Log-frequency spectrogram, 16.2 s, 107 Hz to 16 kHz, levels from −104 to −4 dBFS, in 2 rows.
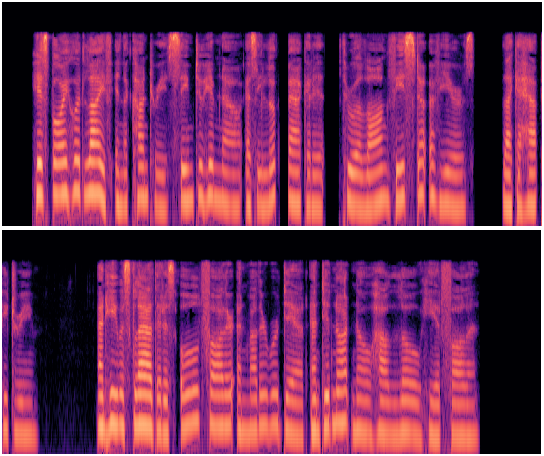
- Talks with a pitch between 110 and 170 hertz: No, medium, 185 Hz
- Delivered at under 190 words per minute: Yes, average, 175 wpm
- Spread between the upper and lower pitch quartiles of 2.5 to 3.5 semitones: Yes, average, 2.9 semitones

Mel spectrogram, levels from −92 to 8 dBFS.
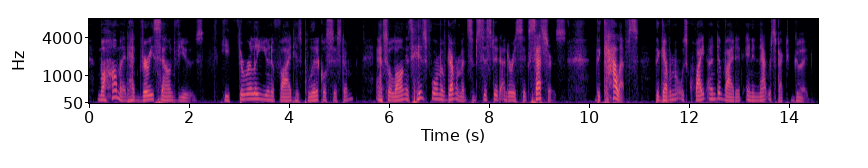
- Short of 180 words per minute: Yes, average, 150 wpm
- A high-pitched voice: No, medium, 140 Hz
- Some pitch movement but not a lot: Yes, average, 4.6 semitones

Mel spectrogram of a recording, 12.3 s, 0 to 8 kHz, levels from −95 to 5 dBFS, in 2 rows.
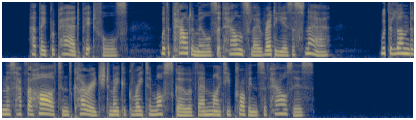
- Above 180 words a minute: No, average, 160 wpm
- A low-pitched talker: No, high, 205 Hz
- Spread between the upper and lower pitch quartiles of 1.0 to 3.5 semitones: No, average, 4.7 semitones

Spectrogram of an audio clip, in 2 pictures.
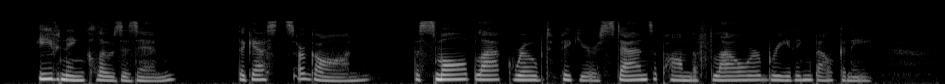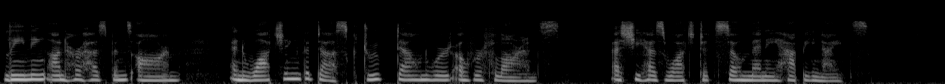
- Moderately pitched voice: No, high, 200 Hz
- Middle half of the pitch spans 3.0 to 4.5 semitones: No, narrow, 2.5 semitones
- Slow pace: Yes, slow, 130 wpm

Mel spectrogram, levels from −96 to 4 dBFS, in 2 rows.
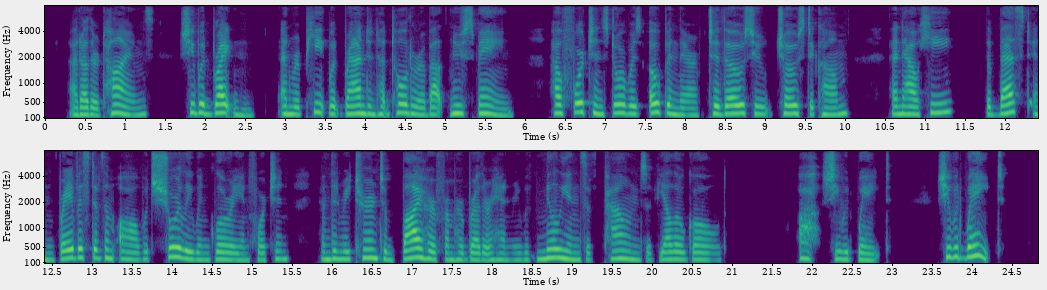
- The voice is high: Yes, high, 195 Hz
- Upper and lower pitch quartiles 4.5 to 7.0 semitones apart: No, average, 3.1 semitones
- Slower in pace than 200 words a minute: Yes, average, 165 wpm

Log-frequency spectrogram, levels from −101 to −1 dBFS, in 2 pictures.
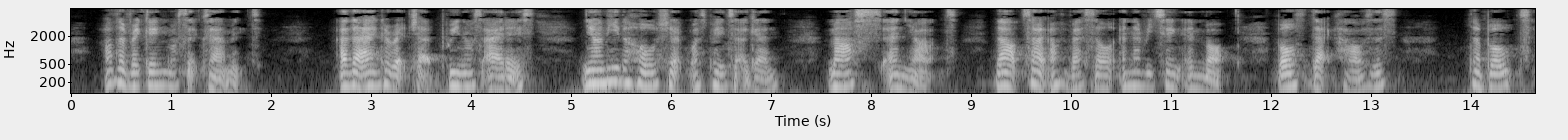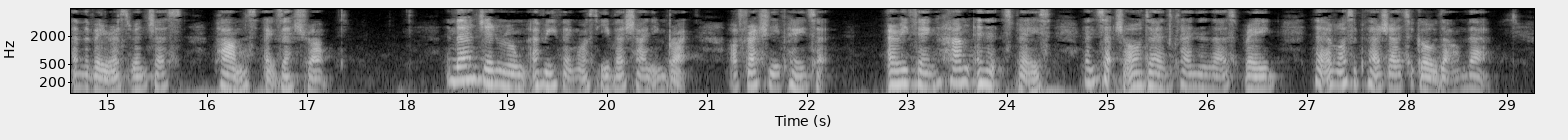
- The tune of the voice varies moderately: Yes, average, 4.0 semitones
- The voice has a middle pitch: Yes, medium, 155 Hz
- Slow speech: No, average, 150 wpm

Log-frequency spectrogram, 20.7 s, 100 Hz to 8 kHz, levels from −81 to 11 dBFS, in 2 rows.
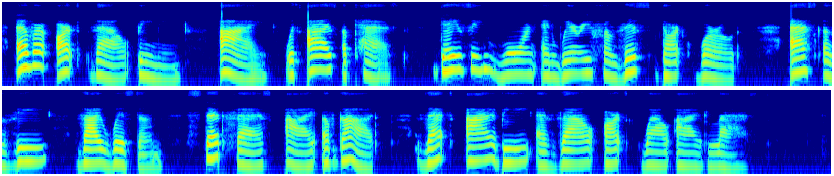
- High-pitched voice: No, medium, 180 Hz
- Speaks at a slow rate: Yes, slow, 100 wpm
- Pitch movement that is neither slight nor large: Yes, average, 4.3 semitones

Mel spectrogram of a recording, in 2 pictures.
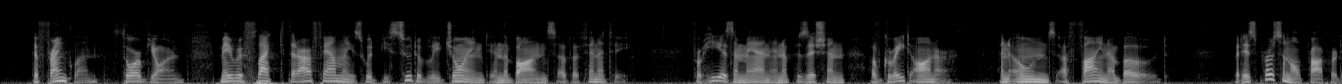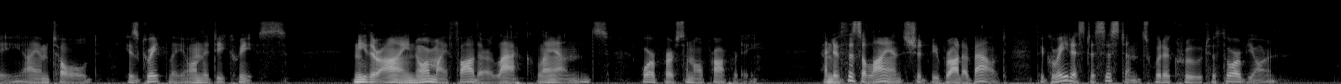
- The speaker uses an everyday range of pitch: Yes, average, 4.8 semitones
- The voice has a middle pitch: No, low, 100 Hz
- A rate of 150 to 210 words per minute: Yes, average, 155 wpm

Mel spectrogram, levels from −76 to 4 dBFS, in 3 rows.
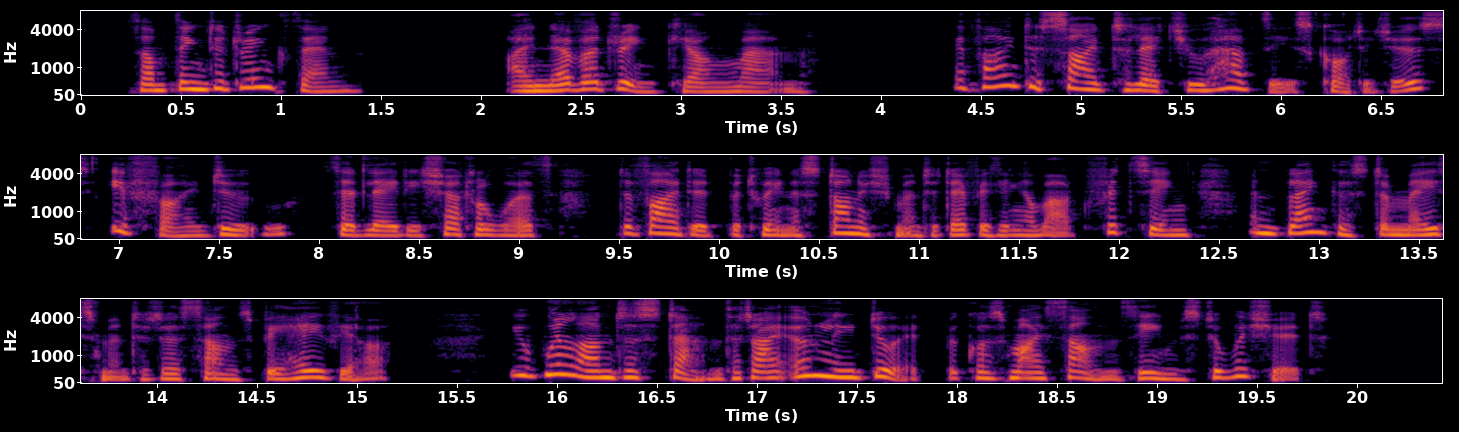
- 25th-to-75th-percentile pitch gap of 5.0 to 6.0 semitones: Yes, wide, 5.6 semitones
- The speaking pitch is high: Yes, high, 200 Hz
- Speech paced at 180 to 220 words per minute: No, average, 155 wpm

